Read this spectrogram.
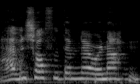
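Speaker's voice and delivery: strong Irish accent. Repeating own words just said: imitating own very irish accent. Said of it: "I sounded very Irish there".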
